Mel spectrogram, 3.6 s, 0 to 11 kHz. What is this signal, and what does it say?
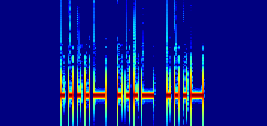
Morse code, heard as a keyed tone, about 22 wpm, 700 Hz. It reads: 4VV
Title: All Cut Numbers - 3-Digit 22wpm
